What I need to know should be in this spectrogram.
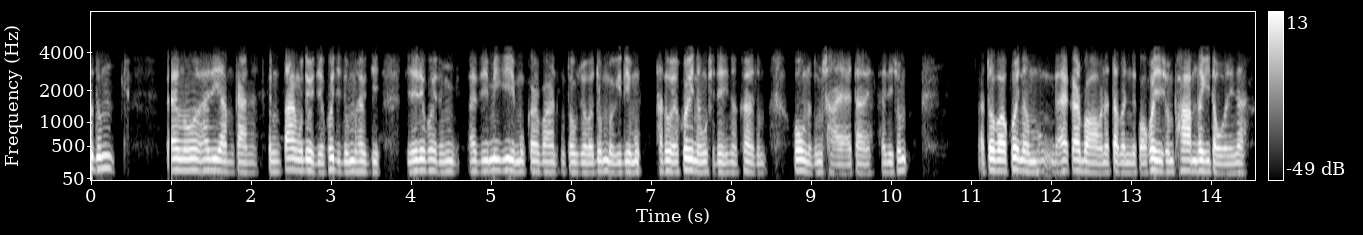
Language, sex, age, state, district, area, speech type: Manipuri, male, 18-30, Manipur, Kangpokpi, urban, conversation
